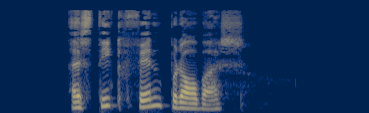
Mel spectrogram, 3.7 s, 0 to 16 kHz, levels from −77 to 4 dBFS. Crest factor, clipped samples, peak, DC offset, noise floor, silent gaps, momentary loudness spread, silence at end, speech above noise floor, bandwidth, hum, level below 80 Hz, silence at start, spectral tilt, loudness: 20 dB; under 0.1%; -6 dBFS; under 0.1%; -86 dBFS; none; 9 LU; 1.25 s; 62 dB; 12 kHz; none; -72 dBFS; 0.7 s; -2.5 dB/octave; -23 LUFS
